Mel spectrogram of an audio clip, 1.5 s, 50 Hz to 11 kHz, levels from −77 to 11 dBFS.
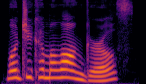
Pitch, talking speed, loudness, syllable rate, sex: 255 Hz, 205 wpm, -15 LUFS, 4.8 syllables/s, female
